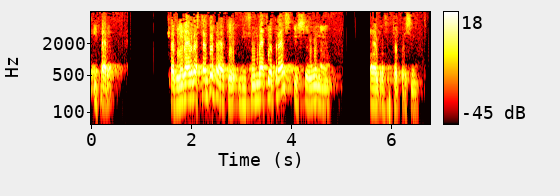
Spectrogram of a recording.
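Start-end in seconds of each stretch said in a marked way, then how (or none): none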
